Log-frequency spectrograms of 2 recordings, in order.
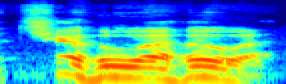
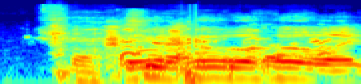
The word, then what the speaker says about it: Chihuahua: and I can't get mad at him because that's how it's spelled. It's a Chihuahua. Chihuahua, yes.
